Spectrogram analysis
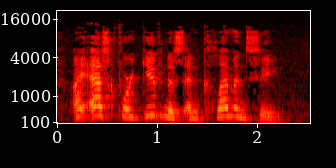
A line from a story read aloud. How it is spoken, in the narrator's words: cried the man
